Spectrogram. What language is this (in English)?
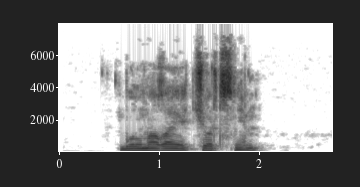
Bashkir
